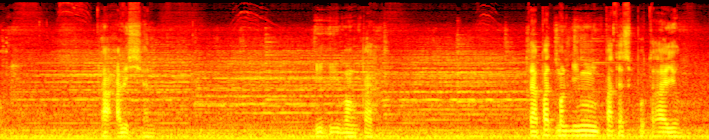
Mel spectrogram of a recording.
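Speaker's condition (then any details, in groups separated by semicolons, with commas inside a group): No condition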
